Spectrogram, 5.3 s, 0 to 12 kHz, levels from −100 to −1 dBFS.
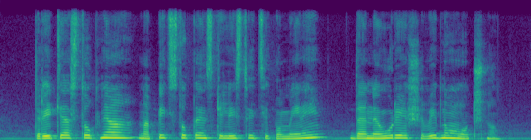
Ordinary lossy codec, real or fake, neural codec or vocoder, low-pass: none; fake; codec, 44.1 kHz, 3.4 kbps, Pupu-Codec; 10.8 kHz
